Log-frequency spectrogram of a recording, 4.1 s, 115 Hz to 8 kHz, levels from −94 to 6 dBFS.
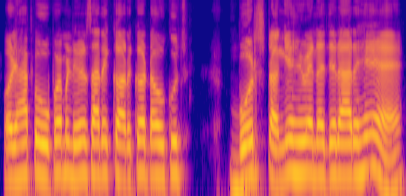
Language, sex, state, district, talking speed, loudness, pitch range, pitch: Hindi, male, Jharkhand, Garhwa, 250 wpm, -11 LUFS, 180-190 Hz, 185 Hz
